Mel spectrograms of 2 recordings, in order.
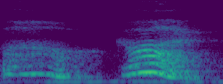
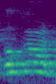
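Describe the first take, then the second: First: It is said in a calm, awed way. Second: It is said in a panicked, frightened way. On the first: Something wonderful is happening. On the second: Something scary is happening.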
